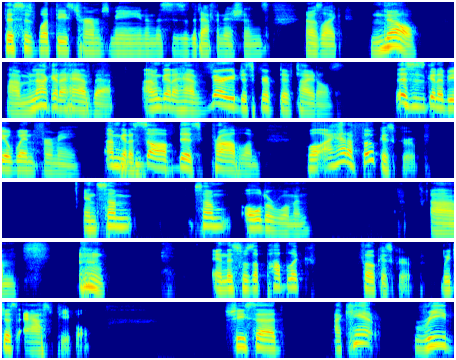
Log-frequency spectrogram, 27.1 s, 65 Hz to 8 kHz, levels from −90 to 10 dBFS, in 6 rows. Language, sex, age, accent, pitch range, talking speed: English, male, 20-39, American, 120-175 Hz, 150 wpm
